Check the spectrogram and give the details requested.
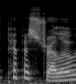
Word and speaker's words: Pipistrello: So is this Pipistrello?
